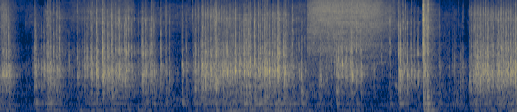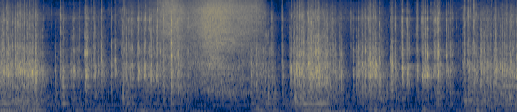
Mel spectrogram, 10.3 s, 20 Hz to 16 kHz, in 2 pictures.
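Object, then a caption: Plastic mechanical keyboard. Fingers press the plastic keycaps of an RGB-lit black mechanical keyboard in a steady stream of rapid, clicky switch sounds. The clatter is bright and sharp, centered around 1.4 kHz with little low end. Each click dies away almost instantly, with bursts of faster typing between brief pauses.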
